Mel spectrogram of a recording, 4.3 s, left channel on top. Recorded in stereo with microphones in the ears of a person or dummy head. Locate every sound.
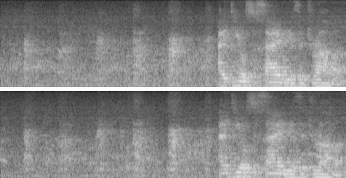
0.3 s footsteps: 10° left (ahead or behind), 1.5 m; by 2.6 s 30° right (ahead or behind), 1.3 m
2.7 s a man speaking: 55° left (ahead or behind), 0.8 m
